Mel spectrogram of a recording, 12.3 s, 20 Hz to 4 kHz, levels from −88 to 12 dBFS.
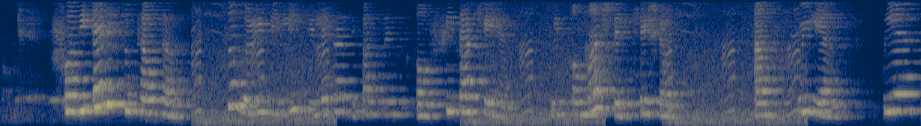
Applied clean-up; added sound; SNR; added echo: none; Bird / Fowl; 13 dB; reverberation time 0.8 s.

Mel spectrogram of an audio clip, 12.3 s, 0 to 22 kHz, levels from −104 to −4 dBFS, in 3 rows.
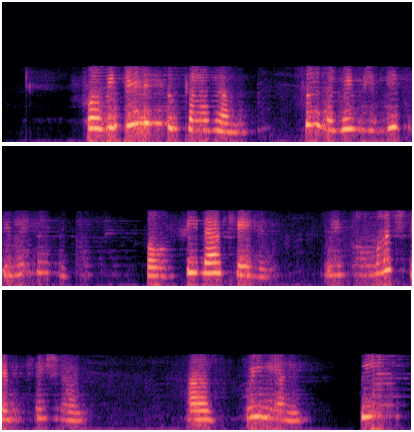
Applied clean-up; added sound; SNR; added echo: neural separator model SepFormer WHAMR!.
